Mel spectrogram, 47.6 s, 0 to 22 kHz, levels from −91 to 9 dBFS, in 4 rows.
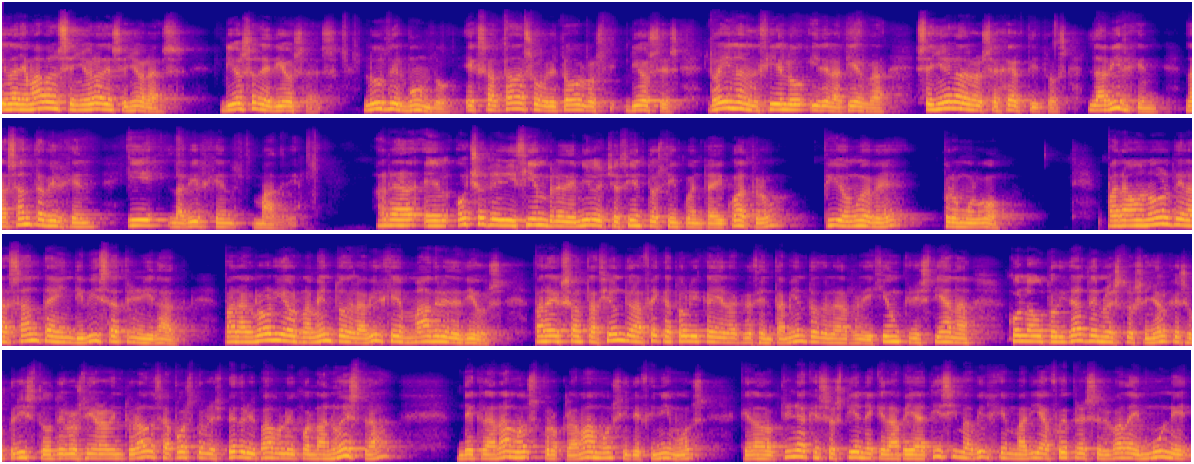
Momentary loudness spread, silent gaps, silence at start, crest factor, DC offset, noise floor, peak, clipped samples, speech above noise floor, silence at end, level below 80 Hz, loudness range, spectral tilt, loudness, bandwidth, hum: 9 LU; none; 0 s; 12 dB; under 0.1%; -65 dBFS; 0 dBFS; under 0.1%; 54 dB; 0 s; -60 dBFS; 3 LU; -6.5 dB/octave; -12 LUFS; 12 kHz; none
